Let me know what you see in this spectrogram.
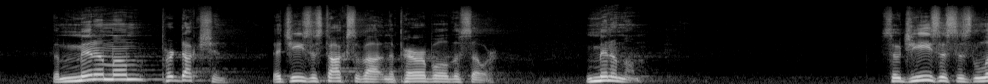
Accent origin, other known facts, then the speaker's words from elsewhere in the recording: Norfolk, Virginia, United States; now in Florida, United States; I remember when I grew up in Norfolk, Virginia, in Navy. My dad was a naval officer, so it was basically urban naval sprawl, just giant neighborhoods full of Navy personnel.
